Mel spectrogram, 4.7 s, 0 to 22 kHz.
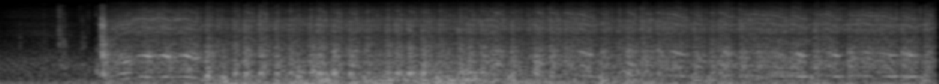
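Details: Written-off non-runner BMW 330i, first start on a jump pack, with poor compression suspected during cranking: catches and settles into an uneven, lumpy idle. Rough running after start; cause suspected, not confirmed.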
